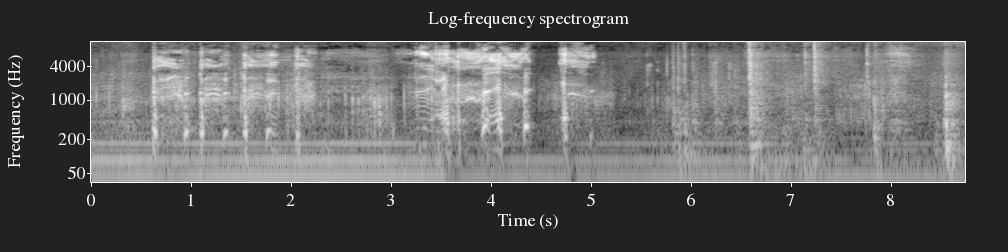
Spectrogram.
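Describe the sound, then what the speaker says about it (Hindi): A man coughing repeatedly in bursts and clearing his throat indoors, close and loud, with short pauses between fits and some rustling and thumping movement noise in between. "थोड़ा खांसी सी हो रही थी"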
